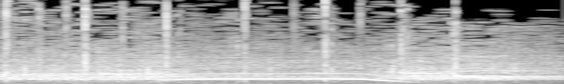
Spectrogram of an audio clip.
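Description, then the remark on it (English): A large concert crowd waiting for the encore screams and cheers continuously, many girls screaming, a dense roar of voices with sharp claps or whoops poking through and one high, sustained scream rising and falling over the din. “Listen to the screams here.”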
